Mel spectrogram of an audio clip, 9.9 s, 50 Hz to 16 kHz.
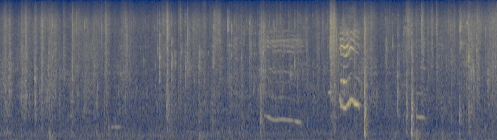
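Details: Labrador Retriever puppies, five weeks and two days old, in their night kennel on 23 September 2015, exploring, chewing and claiming a box while romping; thin sliding whines, one falling and one wavering near seven seconds, over scratching, rustling and clatter.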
